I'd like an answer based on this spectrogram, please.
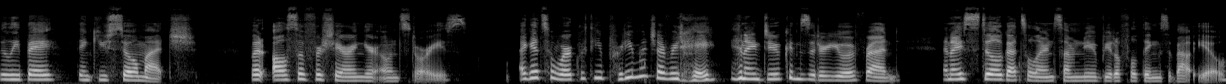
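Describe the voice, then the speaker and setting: With a normal speaking voice, a woman talks at a moderate pace in a fairly high pitch and lively intonation, captured in a very clean recording with a silent background and a dry, close sound with no echo. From Texas. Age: 30s. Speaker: podcast host. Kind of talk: scripted narration.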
